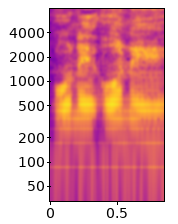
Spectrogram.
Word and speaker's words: Hoka One One: Hoka one one, but it's a Hoka 1-1, but it's pronounced one one.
